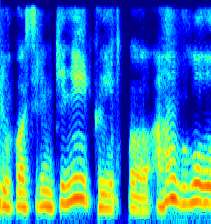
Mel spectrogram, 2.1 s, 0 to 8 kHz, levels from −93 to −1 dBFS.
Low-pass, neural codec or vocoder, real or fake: 7.2 kHz; codec, 16 kHz, 2 kbps, FreqCodec, smaller model; fake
